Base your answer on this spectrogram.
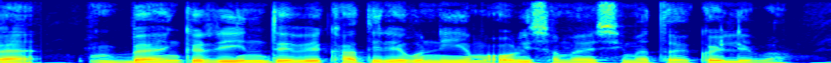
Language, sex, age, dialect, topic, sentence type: Bhojpuri, female, 25-30, Northern, banking, statement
